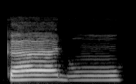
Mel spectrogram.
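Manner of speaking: very slow, both long vowels stretched; Quran recitation. Shown as a demonstration. Teacher showing long vowels to students, slow. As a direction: draw out each vowel. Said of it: "अलिफ मद्दा और वाव मद्दा है".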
